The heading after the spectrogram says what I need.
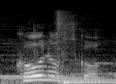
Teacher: Conosco si pronuncia con la O chiusa. Conosco.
